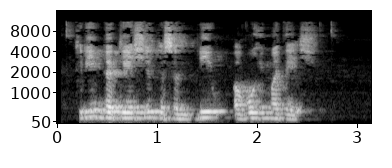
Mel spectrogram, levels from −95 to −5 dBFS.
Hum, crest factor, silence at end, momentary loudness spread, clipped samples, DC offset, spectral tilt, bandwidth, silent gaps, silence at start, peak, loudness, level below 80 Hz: none; 20 dB; 0.55 s; 10 LU; under 0.1%; under 0.1%; -3.5 dB/octave; 11.5 kHz; none; 0.1 s; 0 dBFS; -19 LUFS; -64 dBFS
